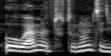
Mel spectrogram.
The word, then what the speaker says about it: Ogham: ce prononce quasiment pas on retrouve cette idée dans eight en anglais le chiffre 8 on dit pas ect on dit bien eight donc pour les douanes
